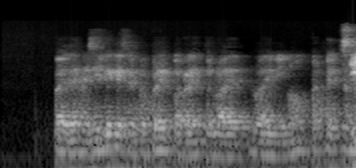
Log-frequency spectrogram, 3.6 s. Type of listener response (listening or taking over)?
taking over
